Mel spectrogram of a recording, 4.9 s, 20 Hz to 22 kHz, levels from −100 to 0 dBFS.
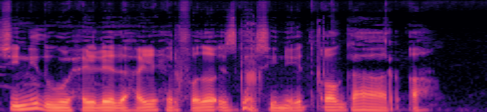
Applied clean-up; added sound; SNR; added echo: none; Fart; 19 dB; none.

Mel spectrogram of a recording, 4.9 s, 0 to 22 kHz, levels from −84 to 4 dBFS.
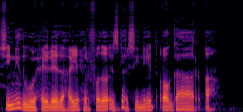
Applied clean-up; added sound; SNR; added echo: none; none; none; none.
